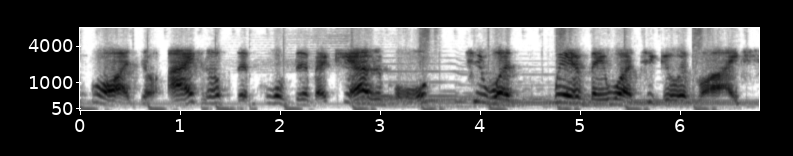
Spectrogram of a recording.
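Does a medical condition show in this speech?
Yes: cerebral palsy.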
